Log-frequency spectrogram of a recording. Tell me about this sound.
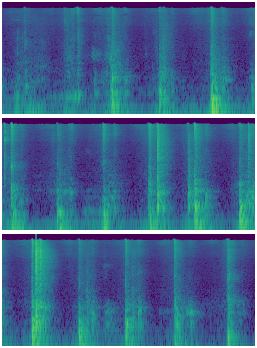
Getting down from stairs
floor, downstairs, steps, footsteps, walk, walking, stairs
